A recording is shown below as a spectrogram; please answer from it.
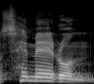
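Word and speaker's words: σήμερον: 오늘날 이 번역된 것은 헬라어로 세메론 이렇게 발음하는 단어인데요.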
